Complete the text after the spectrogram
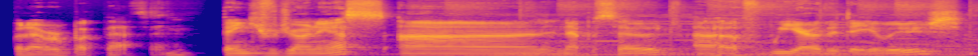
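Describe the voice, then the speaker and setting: A man's voice: deep voice, normal speed, music in the background. A man hosting a casual, intellectual podcast interview, with academic vocabulary and a playfully mock-formal manner. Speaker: podcast host.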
